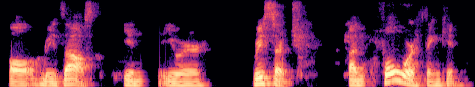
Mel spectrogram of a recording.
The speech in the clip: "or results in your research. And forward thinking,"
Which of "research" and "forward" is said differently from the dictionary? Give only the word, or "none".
forward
